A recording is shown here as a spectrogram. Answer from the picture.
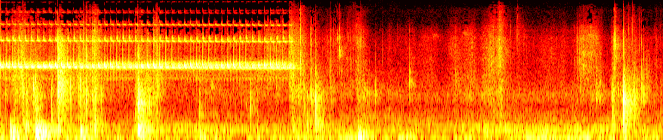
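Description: A high, rapidly pulsing electronic alarm tone from a ghost-hunting gadget, cut off suddenly about halfway through. A couple of sharp knocks sound over it early on. After it stops there are faint clicks and rustles, and another sharp knock near the end.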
